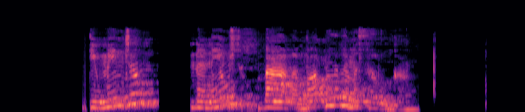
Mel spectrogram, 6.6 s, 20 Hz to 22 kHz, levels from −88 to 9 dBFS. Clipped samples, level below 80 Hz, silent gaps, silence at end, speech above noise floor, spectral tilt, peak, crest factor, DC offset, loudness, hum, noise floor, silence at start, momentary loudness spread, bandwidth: under 0.1%; -68 dBFS; 2.00-2.37 s; 1.35 s; over 68 dB; -5 dB/octave; -4 dBFS; 20 dB; under 0.1%; -22 LUFS; none; under -90 dBFS; 1.1 s; 16 LU; 8 kHz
